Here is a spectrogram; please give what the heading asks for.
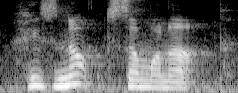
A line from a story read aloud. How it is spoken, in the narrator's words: Aoife muttered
